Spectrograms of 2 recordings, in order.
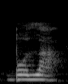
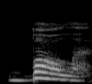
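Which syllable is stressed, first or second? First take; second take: second; first. First: The stress is on the second syllable. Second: The stress is on the first syllable. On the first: The speaker calls it wrong. "et pas bola" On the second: The speaker calls it right. "on donne accent sur bo"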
